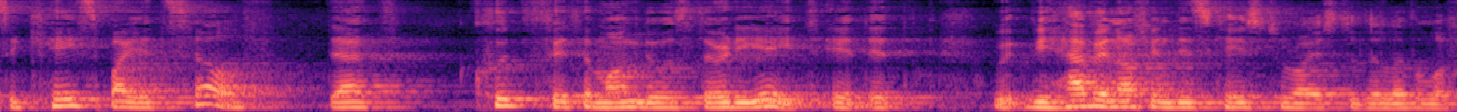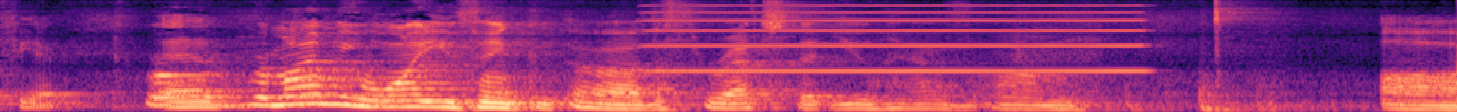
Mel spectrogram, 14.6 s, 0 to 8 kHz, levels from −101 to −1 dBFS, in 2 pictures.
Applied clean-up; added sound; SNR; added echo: none; Bowed string instrument; 11 dB; reverberation time 0.9 s.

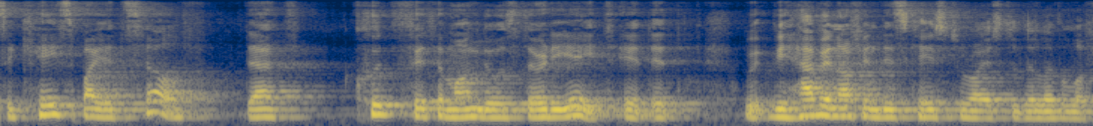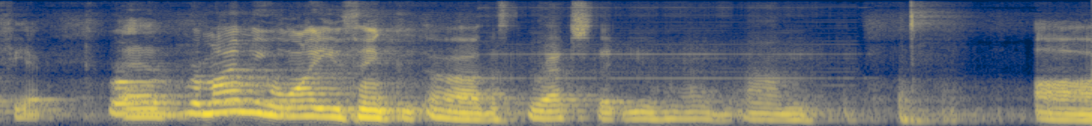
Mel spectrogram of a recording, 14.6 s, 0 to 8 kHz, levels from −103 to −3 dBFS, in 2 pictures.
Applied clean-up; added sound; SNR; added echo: neural separator model SepFormer DNS4.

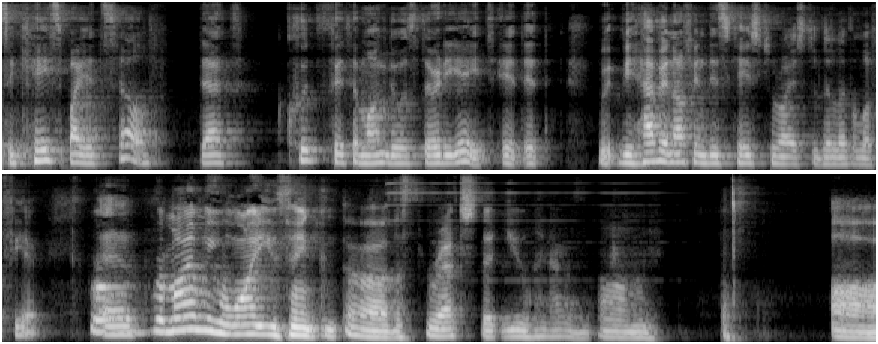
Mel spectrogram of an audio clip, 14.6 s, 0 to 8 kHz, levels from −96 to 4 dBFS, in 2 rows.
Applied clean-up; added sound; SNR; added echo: neural mask model DeepFilterNet 3.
